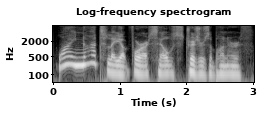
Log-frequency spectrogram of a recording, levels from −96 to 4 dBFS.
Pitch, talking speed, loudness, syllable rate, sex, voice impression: 145 Hz, 180 wpm, -16 LUFS, 4.9 syllables/s, male, very masculine, very adult-like, very middle-aged, very thick, tensed, slightly powerful, slightly bright, hard, slightly clear, slightly fluent, slightly raspy, very cool, slightly intellectual, sincere, slightly calm, very mature, friendly, slightly reassuring, very unique, very wild, lively, strict, intense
